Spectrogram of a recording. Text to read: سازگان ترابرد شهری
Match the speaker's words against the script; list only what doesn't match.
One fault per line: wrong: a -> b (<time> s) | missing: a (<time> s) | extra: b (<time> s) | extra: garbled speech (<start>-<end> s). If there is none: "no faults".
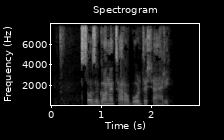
no faults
